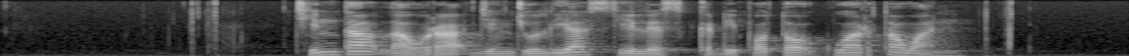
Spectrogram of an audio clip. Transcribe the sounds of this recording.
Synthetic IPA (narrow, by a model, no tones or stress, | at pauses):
t͡ʃint̪alauɾaʔd͡ʒɨŋd͡ʒuliasiləskɨrdipɔt̪ɔkuwart̪awan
